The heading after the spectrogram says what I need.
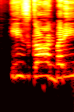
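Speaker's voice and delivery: small, tiny voice. Telling a story, the speaker voices someone calling from above, in a tiny little voice. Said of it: "you hear a little voice go".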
